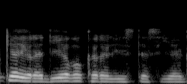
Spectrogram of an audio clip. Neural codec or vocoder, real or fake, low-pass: codec, 16 kHz, 4 kbps, FreqCodec, smaller model; fake; 5.4 kHz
